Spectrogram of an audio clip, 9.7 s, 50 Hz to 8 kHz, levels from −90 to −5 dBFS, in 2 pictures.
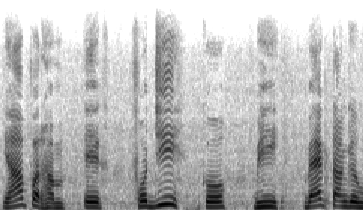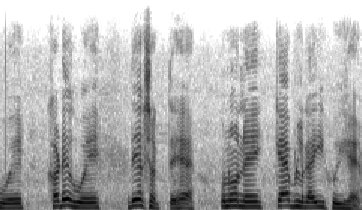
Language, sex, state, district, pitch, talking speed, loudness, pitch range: Hindi, male, Himachal Pradesh, Shimla, 195 Hz, 125 wpm, -14 LUFS, 170-215 Hz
